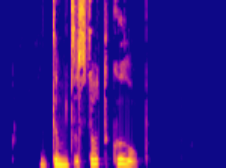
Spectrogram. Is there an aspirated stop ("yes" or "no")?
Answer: no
